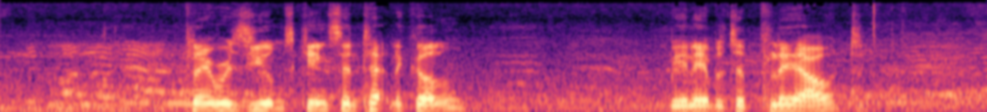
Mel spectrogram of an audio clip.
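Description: Spectators shout from the stands.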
